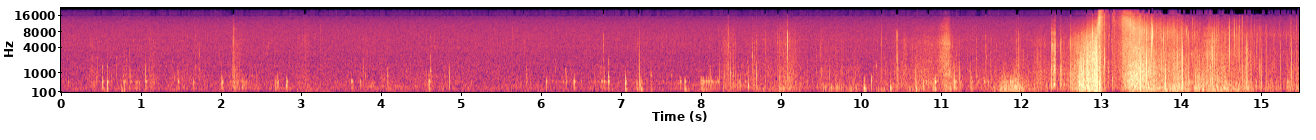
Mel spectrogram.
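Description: Scattered soft gurgles and clicks build into a loud, drawn-out rumble near the end; ordinary hunger growling of the stomach.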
